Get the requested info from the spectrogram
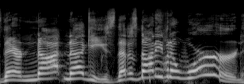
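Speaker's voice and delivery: high, emphatic protest; indignant objection. Real, not acted. Co-host disputing a made-up word, indignant. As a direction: reject the word in rising indignation.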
